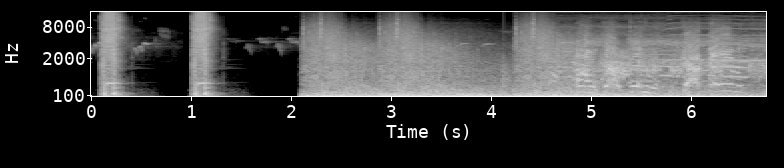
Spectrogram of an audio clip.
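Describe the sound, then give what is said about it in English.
Grenades launched and exploding during a zombie attack: two short, sharp bursts, then a sudden loud, sustained roar of blasts with several further heavy booms. “Take cover, boys. Big Mama's launching some grenades.”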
